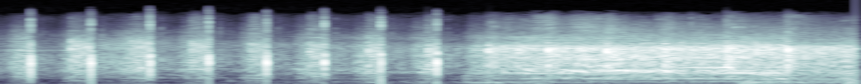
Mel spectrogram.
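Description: Spectators clapping in a quick steady rhythm, about four or five claps a second, which gives way about halfway through to general applause and crowd noise.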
